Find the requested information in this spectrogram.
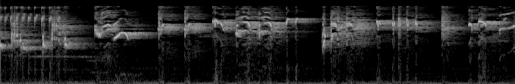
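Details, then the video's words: An orange-headed thrush sings a continuous rolling song meant to lure other birds, packed with loud, high, buzzy and whistled phrases that change pitch abruptly, separated by very brief breaks. "Anis Kembang Pastol Ngeroll Buat Pancingan"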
